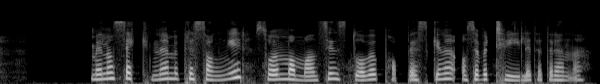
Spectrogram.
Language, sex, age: Norwegian, female, 24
